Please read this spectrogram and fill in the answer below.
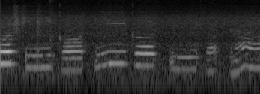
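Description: A woman humming a slow tune, held notes stepping up and down about twice a second.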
